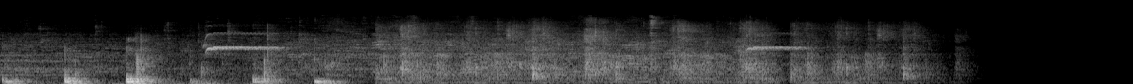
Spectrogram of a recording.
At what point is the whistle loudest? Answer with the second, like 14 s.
2 s.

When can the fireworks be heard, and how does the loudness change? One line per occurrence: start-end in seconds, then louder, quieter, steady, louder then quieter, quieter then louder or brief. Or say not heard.
not heard.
